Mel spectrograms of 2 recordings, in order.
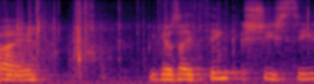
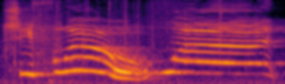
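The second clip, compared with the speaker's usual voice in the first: high, louder joyful surprise; excited reveal; 13 semitones higher, 7 dB louder, much slower than usual. A narrator's reading. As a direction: burst out with delight for the children. Triumphant reveal of flight.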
